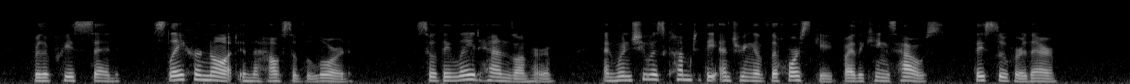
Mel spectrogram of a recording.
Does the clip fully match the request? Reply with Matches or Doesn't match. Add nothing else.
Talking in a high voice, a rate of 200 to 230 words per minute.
Doesn't match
